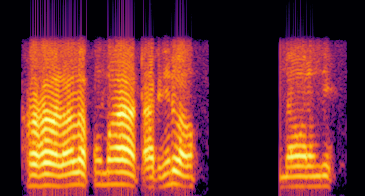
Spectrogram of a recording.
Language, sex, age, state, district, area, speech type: Manipuri, male, 60+, Manipur, Kakching, rural, conversation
